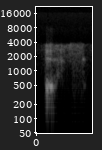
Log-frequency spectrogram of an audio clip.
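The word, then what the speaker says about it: IFTTT: So one of the things, and like I said, I feel really ridiculous not having checked this out previously, is the IFT, pronounced like gift.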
